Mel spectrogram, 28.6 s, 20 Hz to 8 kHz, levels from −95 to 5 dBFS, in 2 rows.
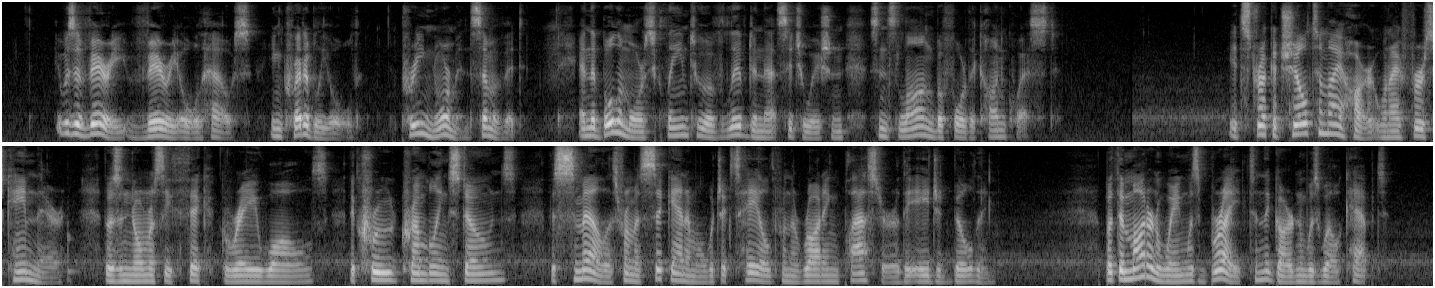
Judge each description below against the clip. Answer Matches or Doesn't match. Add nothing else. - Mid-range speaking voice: Matches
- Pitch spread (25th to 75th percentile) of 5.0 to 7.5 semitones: Matches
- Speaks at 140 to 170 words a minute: Matches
